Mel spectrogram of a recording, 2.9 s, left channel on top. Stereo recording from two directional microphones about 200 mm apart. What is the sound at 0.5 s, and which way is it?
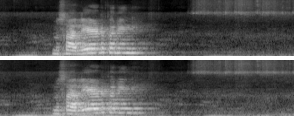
Speech, 50° left (ahead or behind).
